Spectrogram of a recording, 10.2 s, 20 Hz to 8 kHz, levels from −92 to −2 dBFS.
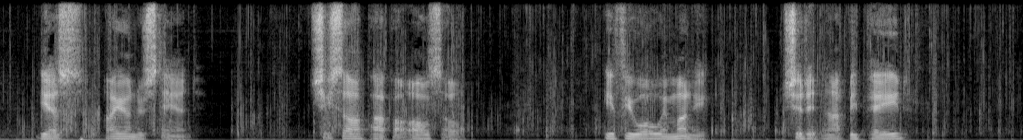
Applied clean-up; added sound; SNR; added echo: neural mask model RNNoise.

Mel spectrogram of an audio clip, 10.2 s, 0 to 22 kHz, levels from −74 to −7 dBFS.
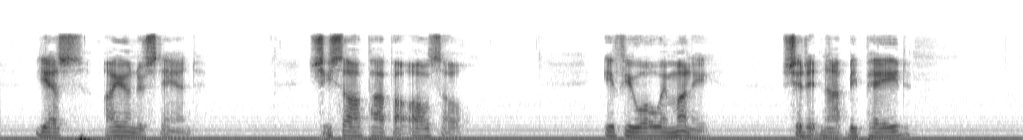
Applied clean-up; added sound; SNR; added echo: none; none; none; none.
